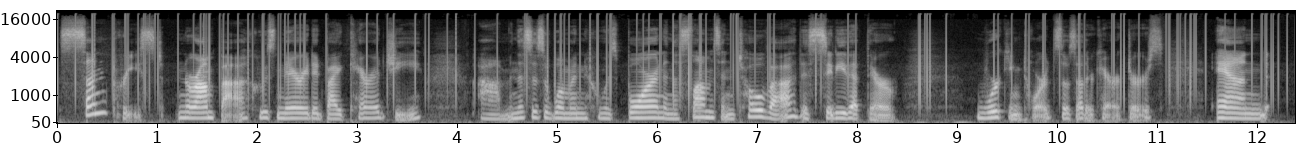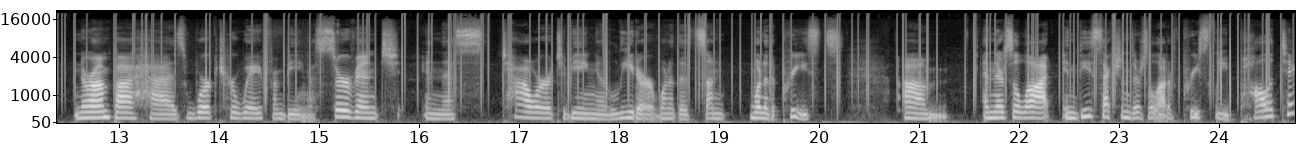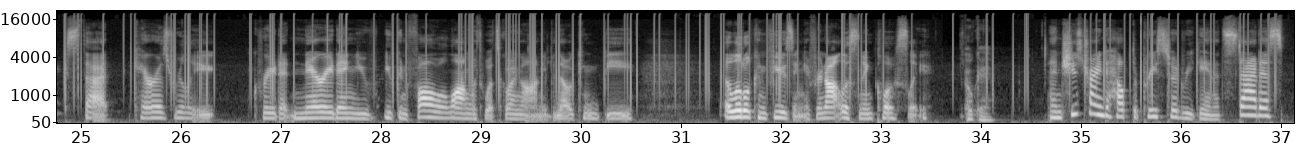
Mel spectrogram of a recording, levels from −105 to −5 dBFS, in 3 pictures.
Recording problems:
crackle, like an old record; noticeable; 10 dB below the speech

